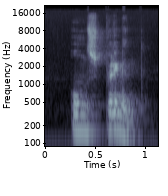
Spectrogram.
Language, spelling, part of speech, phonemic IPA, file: Dutch, ontspringen, verb, /ˌɔntˈsprɪ.ŋə(n)/, Nl-ontspringen.ogg
- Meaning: 1. to spring, arise – start to exist 2. to jump away from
